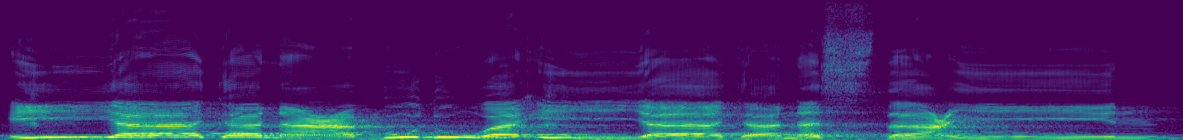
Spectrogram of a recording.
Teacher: Perlu untuk dibuat mengalir karena sifat huruf ya dia adalah rikhawah, mengalir suara. Ditasydidkan saja tanpa ditekan kencang-kencang.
